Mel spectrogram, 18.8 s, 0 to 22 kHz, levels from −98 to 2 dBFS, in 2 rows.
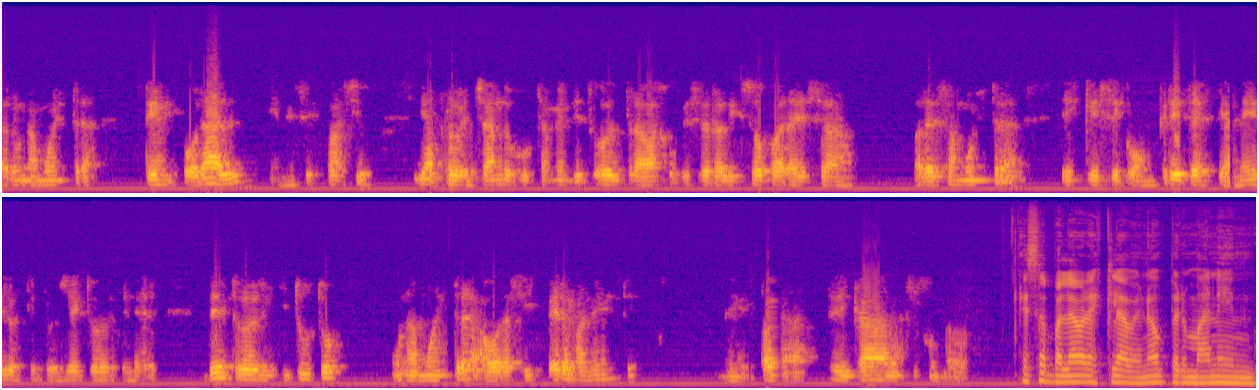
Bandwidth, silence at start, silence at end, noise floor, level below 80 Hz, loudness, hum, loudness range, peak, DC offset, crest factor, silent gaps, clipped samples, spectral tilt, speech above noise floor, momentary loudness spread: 18.5 kHz; 0 s; 0 s; -46 dBFS; -62 dBFS; -20 LUFS; none; 3 LU; -4 dBFS; under 0.1%; 16 dB; none; under 0.1%; -6 dB/octave; 27 dB; 15 LU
